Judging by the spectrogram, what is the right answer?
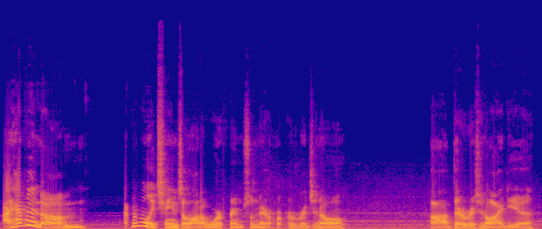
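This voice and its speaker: A man's voice: mid-range voice, expressive, moderate pace, soft background music. Rambling, self-correcting male streamer. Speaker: livestreamer playing a video game. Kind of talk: casual gameplay commentary.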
